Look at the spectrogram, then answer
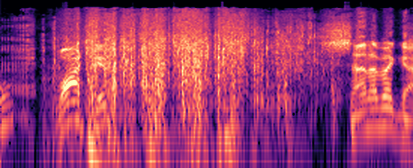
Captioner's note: creaking, boards breaking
